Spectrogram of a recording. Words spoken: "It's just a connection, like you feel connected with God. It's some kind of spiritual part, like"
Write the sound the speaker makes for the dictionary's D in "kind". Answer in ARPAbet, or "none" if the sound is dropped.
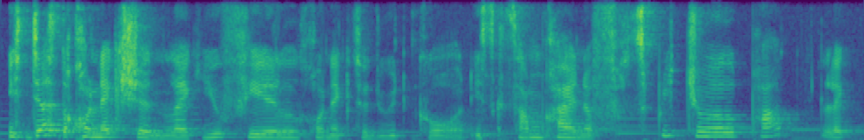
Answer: D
